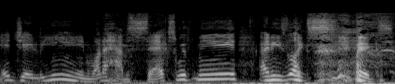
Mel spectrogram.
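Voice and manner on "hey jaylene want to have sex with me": silly, funny put-on little-boy voice. Retelling what a six-year-old said on a field trip, in a put-on voice quoting a kid. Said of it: "Why'd you give him that voice?".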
